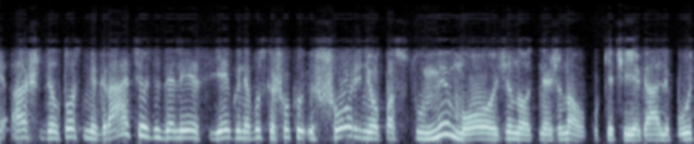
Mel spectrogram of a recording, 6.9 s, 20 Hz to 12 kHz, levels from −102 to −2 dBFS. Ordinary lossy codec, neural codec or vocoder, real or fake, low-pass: AAC, 48 kbps; none; real; 10.8 kHz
